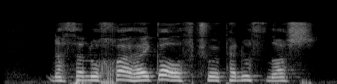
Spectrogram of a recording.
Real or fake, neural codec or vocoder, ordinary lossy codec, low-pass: real; none; AAC, 48 kbps; 7.2 kHz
